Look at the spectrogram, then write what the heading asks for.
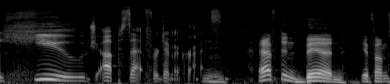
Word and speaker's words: Aftyn: Yes, Afton. I didn't go there because I didn't have any idea how to pronounce it.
